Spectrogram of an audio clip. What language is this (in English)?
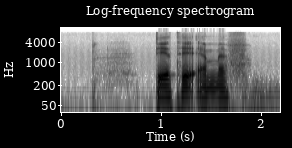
Swedish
